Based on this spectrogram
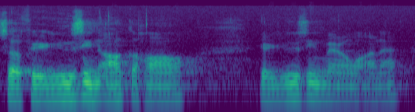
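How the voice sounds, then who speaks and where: This man talks at a fairly quick pace, his pitch medium. It is an ordinary speaking voice. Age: 60s. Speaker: public health speaker. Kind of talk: public talk to community audience.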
